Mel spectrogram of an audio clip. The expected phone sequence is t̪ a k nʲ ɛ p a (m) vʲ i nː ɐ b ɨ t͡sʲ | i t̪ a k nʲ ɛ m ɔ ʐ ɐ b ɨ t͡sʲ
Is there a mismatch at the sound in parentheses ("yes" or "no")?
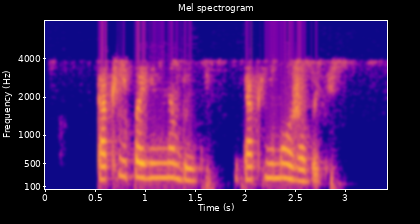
yes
